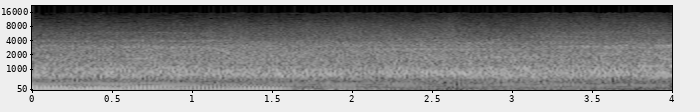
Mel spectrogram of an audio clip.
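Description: The last low note of a live acoustic song rings and stops about a second and a half in, leaving a steady, even wash of noise from the audience applauding.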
